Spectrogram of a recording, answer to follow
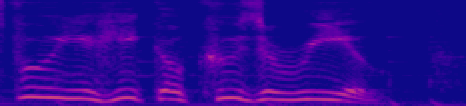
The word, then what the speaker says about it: Fuyuhiko Kuzuryu: Will you please say your name so I know how to pronounce it? Name's Fuyuhiko Kuzuryu.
